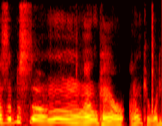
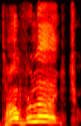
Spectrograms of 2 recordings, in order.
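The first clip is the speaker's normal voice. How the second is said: called out; 6 semitones higher, much slower than usual. Acted. Calls out mockingly.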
